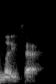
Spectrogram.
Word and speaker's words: LaTeX: of quick pronunciation things latex latex latex all are fine the one key thing to remember is that that is a hard x sound uh x as in chi uh and not uh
